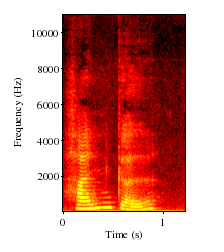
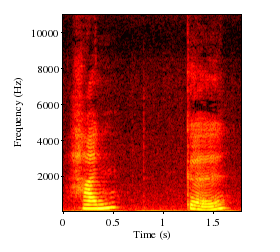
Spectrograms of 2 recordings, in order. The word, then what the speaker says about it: Hangul: But through this video, you're going to learn your first step into Korean alphabet, which is called Hangul, Hangul, and that is how you say basically the alphabet in Korean.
